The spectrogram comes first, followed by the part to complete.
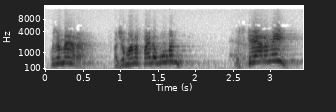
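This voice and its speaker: An actress playing a gruff, belligerent female bodyguard with brusque, slangy threats in a vintage radio comedy. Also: very high voice, very animated, fast, heavily acted. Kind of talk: 1950s radio comedy acting. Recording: muffled vintage radio recording.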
